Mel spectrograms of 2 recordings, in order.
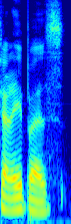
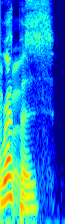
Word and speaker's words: arepa: And his mom made us fresh arepas.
